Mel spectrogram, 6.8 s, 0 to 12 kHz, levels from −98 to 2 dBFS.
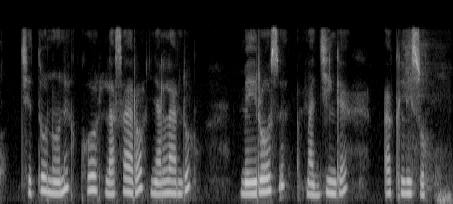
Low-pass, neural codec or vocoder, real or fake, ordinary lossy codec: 7.2 kHz; none; real; none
